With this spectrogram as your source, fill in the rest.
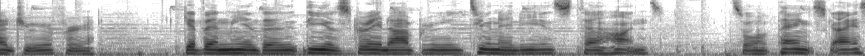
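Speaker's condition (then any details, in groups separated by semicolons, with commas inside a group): Cerebral spinal ataxia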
